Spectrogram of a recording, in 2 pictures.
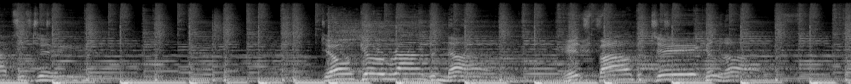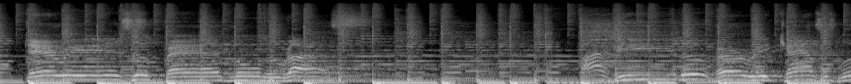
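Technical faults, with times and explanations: Nothing stood out on listening to this recording.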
